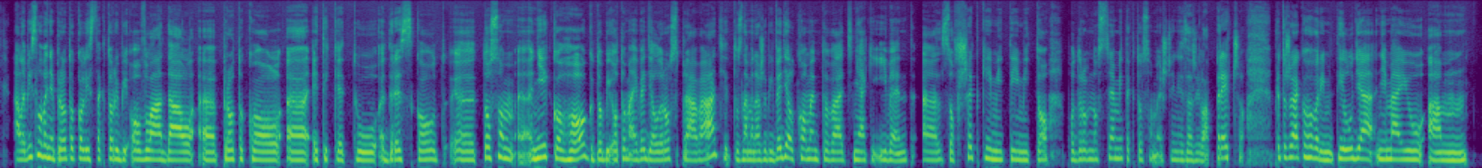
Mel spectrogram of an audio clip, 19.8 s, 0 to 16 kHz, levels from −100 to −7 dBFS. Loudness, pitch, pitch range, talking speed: -24 LUFS, 195 Hz, 180-215 Hz, 150 wpm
